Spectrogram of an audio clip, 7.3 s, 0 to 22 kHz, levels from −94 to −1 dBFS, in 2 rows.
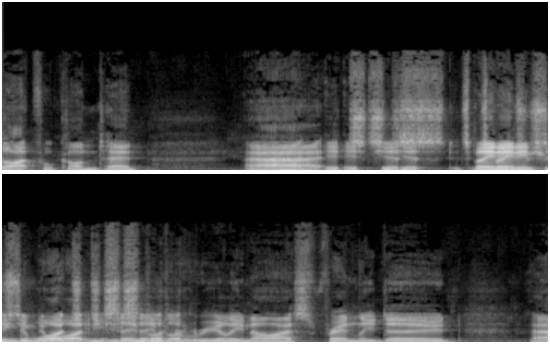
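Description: A doubled audio track runs from 1.73 to 4.93 s, ending just before "nice friendly": a second, equally loud full-band copy trails by roughly 150 ms, most likely from a slower parallel capture path. It starts and stops abruptly, with no decay or room colour.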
